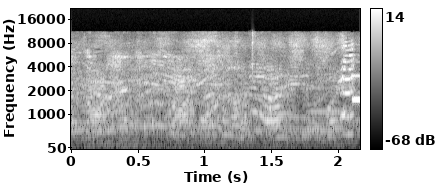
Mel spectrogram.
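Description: Several people talking at once near the microphone, overlapping chatter with no clear words.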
